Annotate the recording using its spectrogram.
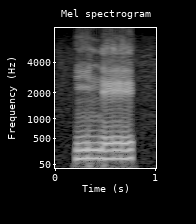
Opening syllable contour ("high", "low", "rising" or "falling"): high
